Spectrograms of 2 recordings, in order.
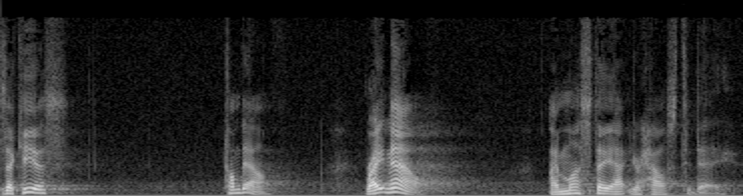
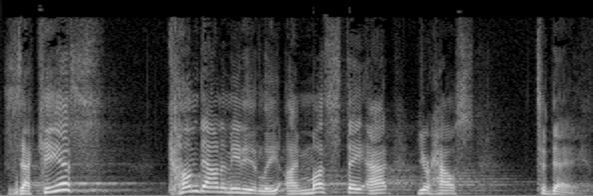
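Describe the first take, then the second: First: Soft, unhurried, kindly call; gentle invitation. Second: Commanding call. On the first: Jesus inviting Zacchaeus down from the tree, gentle and warm. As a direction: invite him down, no judgment. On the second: Jesus calling sharply up to Zacchaeus in the tree, commanding. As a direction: summon him down like a stern rabbi. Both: Shown as a demonstration. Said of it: "And Jesus doesn't do that".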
